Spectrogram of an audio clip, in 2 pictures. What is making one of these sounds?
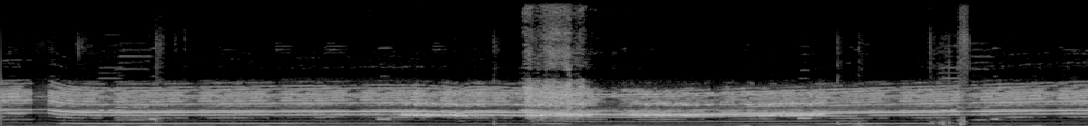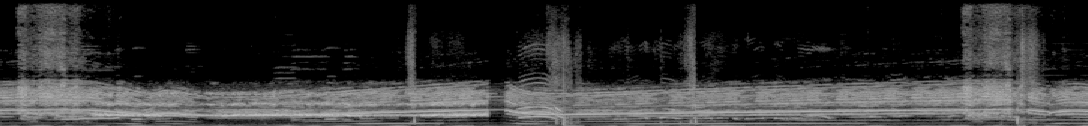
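A car engine hums steadily, its pitch rising and falling as the car speeds up and slows down.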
